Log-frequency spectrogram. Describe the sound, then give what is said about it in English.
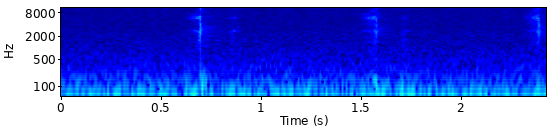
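Tiny detail shears snip while trimming the edges of a stuffed animal's fur at a pretend salon, giving three faint, crisp metallic clicks spaced apart over a soft hiss. “in with my teeny tiny detail shears, which we're going to use to clean up the edges to a very precise point.”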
